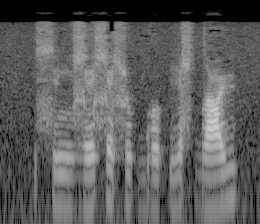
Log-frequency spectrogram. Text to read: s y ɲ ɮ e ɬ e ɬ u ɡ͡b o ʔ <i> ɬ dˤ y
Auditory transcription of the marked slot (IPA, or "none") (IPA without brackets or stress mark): i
